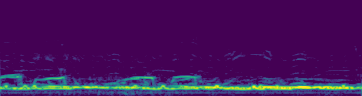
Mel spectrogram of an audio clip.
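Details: Greater prairie-chickens in Colorado give a steady, low, hollow moaning drone under rising, whooping calls and cackles from several birds at once.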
